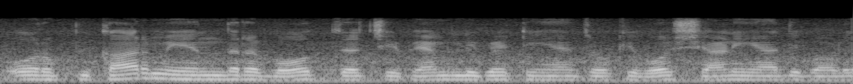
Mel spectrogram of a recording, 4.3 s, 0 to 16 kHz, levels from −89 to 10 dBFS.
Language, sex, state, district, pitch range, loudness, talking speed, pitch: Hindi, male, Rajasthan, Bikaner, 125-135 Hz, -14 LUFS, 210 wpm, 130 Hz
